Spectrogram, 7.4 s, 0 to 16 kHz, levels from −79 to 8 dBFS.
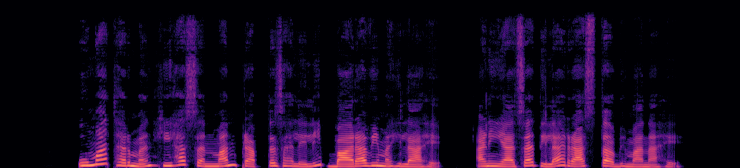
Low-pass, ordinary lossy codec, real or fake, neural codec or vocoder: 14.4 kHz; AAC, 64 kbps; real; none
